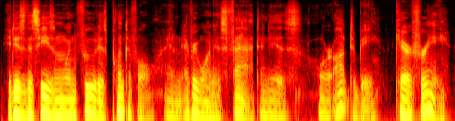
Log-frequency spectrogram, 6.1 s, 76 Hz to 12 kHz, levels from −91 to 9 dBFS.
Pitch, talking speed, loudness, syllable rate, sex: 90 Hz, 210 wpm, -18 LUFS, 5.0 syllables/s, male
